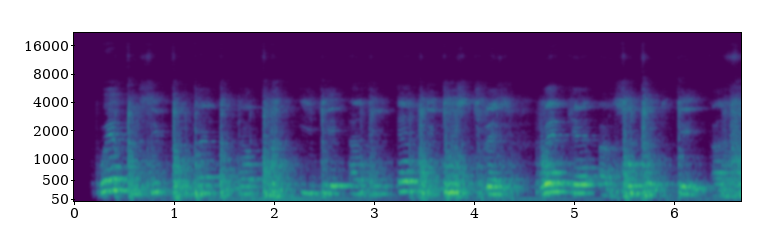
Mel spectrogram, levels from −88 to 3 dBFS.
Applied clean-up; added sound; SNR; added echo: none; none; none; reverberation time 2.0 s.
